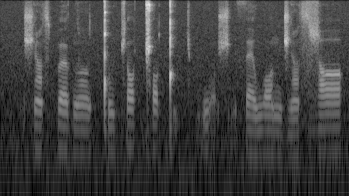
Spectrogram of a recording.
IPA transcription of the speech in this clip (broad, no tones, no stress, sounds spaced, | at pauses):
ʃ ɑ̃ s p œ ɡ ɑ̃ ǃ u c ɾ ɔ ǁ ɔ ǃ ḭ c p ṵ w ɔ̰ ʃ ḭ θ ɛ w ɔ n d͡ʒ ɑ̃ s ɮ ɑ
